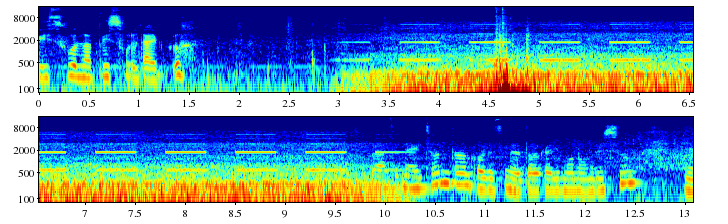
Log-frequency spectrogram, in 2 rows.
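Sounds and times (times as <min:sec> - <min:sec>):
low engine and road rumble: 0:02.9 - 0:10.4
vehicle reversing beeper: 0:02.9 - 0:10.4
loud thump: 0:04.4 - 0:05.1.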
